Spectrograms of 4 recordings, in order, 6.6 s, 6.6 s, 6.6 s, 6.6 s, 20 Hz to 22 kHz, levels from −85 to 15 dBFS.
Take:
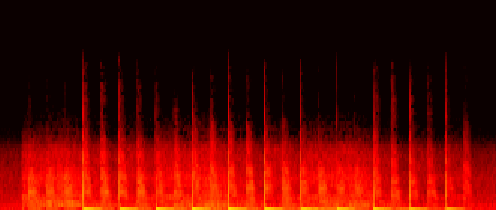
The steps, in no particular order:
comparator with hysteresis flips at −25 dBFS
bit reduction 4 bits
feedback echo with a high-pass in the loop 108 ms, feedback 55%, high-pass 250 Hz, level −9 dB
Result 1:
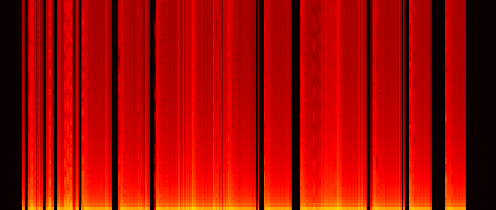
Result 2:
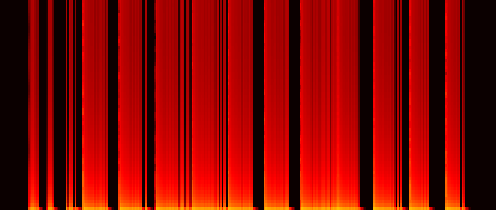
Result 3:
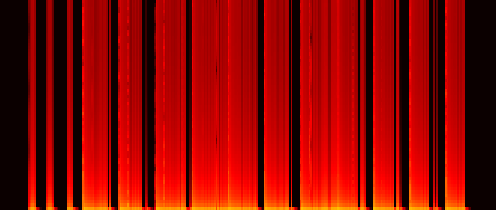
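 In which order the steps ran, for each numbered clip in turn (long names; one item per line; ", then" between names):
feedback echo with a high-pass in the loop, then comparator with hysteresis, then bit reduction
feedback echo with a high-pass in the loop, then bit reduction, then comparator with hysteresis
bit reduction, then feedback echo with a high-pass in the loop, then comparator with hysteresis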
